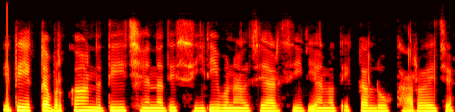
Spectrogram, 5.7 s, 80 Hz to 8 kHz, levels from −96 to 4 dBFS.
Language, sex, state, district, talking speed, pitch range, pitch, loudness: Hindi, female, Bihar, Kishanganj, 85 wpm, 195-215 Hz, 200 Hz, -18 LUFS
